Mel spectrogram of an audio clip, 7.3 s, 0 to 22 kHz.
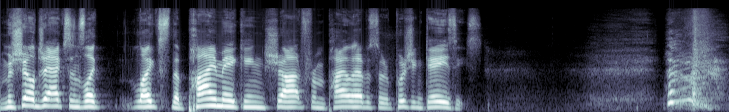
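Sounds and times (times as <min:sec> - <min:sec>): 
speech: 0:00.0 - 0:04.8, 0:06.6 - 0:07.2
breathy inhale: 0:04.9 - 0:06.6
sneeze: 0:06.6 - 0:07.2.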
